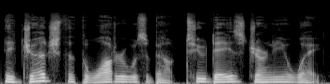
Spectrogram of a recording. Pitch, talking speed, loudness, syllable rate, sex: 115 Hz, 200 wpm, -17 LUFS, 5.2 syllables/s, male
